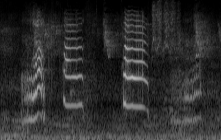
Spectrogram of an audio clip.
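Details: Hungry three-legged feral cat meowing for food, a series of clear harmonic meows, some flat and held, others rising then falling, spaced about a second apart, with quiet hiss underneath.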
